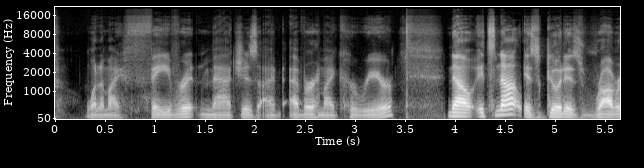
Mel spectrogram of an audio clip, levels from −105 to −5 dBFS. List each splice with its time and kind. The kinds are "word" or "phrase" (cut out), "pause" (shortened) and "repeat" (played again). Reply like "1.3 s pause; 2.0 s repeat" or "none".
2.6 s phrase; 4.6 s word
